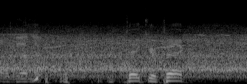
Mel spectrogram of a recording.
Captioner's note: laughs; laughter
